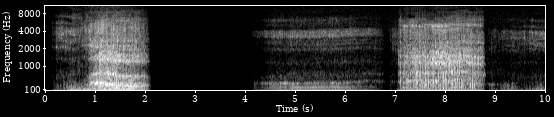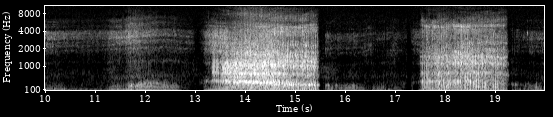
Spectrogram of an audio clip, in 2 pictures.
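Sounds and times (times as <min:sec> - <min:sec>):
creature growling: 0:00.2 - 0:02.1, 0:04.2 - 0:19.9
creature roaring: 0:00.2 - 0:02.1, 0:04.2 - 0:09.4, 0:13.1 - 0:19.9.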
